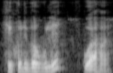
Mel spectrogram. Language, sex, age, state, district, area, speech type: Assamese, male, 60+, Assam, Dhemaji, rural, spontaneous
